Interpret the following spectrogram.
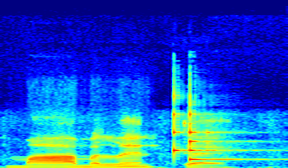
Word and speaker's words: Malinche: Malinche, and also Spanish pronunciation Malinche.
